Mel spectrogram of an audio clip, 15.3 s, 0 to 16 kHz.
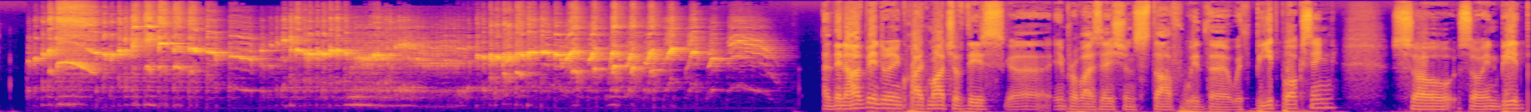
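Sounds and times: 
recorder with a nearly closed window squeaking and chirping: 0.0s - 8.0s
speech: 8.3s - 15.2s.

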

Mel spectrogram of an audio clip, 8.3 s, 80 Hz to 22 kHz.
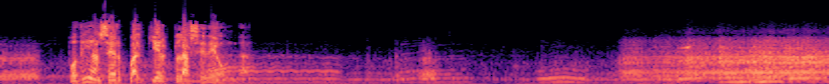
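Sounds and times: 
speech: 0.7s - 2.6s
car passing by with Doppler pitch shift: 6.2s - 8.2s.

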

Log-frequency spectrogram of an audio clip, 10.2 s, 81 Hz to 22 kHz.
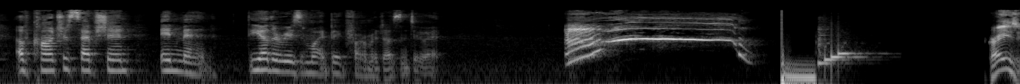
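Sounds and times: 
speech: 0.2s - 4.5s, 9.9s - 10.2s
woman screaming high-pitched: 5.6s - 7.7s.

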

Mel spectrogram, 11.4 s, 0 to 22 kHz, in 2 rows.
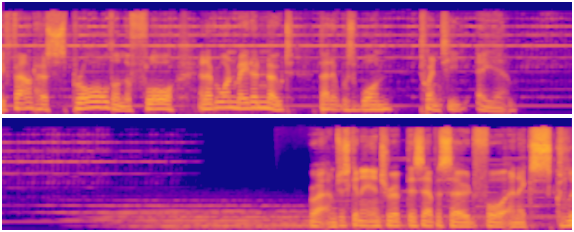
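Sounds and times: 
speech: 0.0s - 5.2s, 8.8s - 11.4s
electric bell ringing: 0.0s - 11.4s.

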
